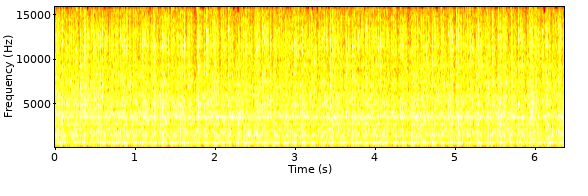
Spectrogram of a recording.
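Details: Yamaha outboard run out of the water on a two-sided dual-entry flush muff with water flowing: steady, even idle with a constant mid-pitch hum, no knocks or misses; this muff worked surprisingly well; normal idle.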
